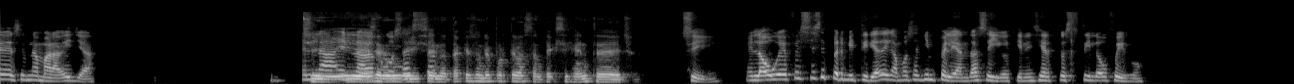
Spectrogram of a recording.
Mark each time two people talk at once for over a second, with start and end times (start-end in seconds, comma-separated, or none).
3.0-4.4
